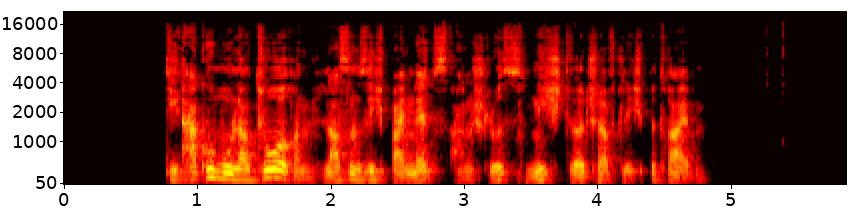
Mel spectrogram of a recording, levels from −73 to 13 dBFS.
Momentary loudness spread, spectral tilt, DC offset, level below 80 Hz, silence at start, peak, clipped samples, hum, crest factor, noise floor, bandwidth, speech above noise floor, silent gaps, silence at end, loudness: 9 LU; -3.5 dB/octave; under 0.1%; -56 dBFS; 0.75 s; 0 dBFS; under 0.1%; none; 18 dB; -83 dBFS; 16.5 kHz; 65 dB; none; 1.1 s; -18 LUFS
